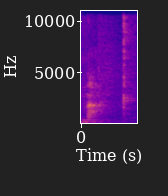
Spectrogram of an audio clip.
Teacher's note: K is sometimes ejective in words, as the end of words, like in Mac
